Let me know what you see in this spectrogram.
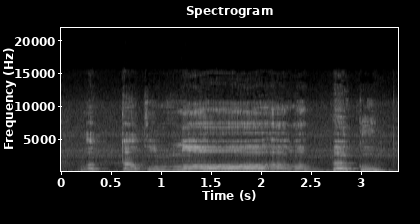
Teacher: اس میں جلالت اللہ عز و جل کے لام سے پہلے قاف پر پیش ہے تو اسلام کو پوری یعنی موٹا پڑھیں گے۔ با مشدد ہے تو با پر قلقلہ کبرا کر کے پڑھیں گے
